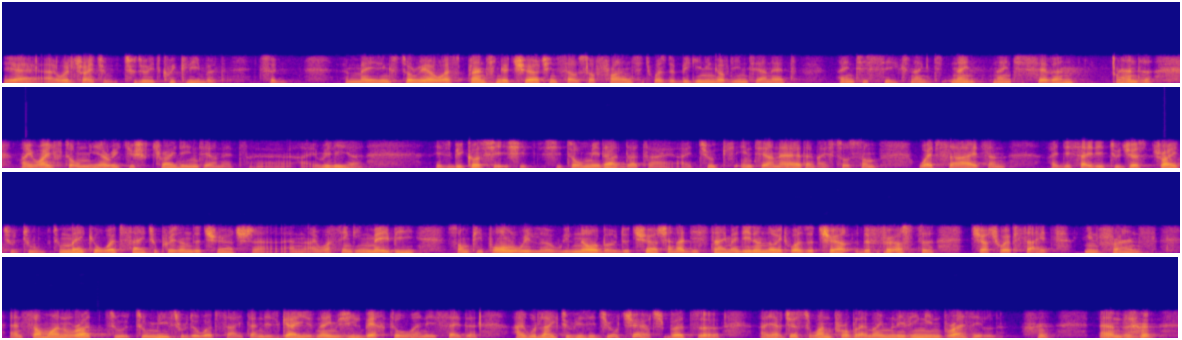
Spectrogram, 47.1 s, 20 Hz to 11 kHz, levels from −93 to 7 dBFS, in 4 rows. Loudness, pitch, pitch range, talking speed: -23 LUFS, 150 Hz, 130-165 Hz, 195 wpm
